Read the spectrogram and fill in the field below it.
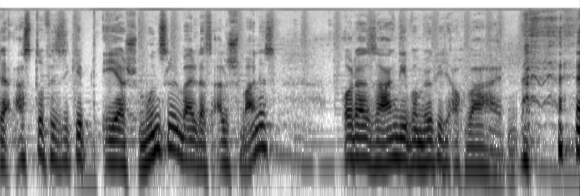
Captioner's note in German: lacht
